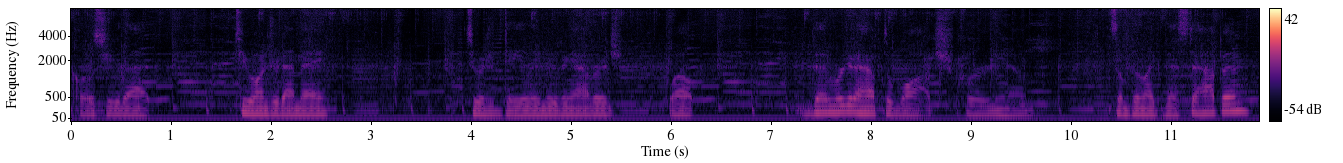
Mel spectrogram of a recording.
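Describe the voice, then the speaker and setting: Music plays behind a man speaking at a medium pitch and a moderate pace. His pitch varies in an ordinary way, and he leaves long, frequent pauses. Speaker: crypto market analyst. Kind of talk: casual chart analysis talk to camera.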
